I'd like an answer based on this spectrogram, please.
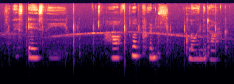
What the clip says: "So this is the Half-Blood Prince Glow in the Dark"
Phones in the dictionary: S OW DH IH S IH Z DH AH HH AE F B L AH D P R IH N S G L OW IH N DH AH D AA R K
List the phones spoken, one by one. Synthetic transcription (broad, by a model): S OW DH IH S IH Z DH AH HH AE F B L AH D P R IH N S G L OW IH N DH AH D AA R K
